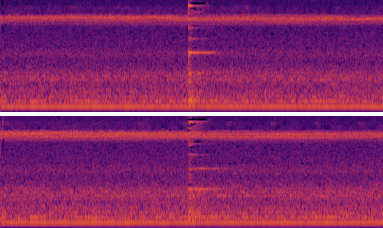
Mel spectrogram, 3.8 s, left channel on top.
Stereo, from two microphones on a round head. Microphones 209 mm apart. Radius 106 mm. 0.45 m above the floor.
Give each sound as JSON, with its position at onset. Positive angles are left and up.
{"t": 1.9, "sound": "a guitar", "side_deg": 55, "distance_m": 2.5}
